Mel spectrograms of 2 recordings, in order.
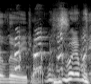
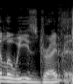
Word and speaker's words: Louis-Dreyfus: She doesn't pronounce the S. – Okay. – Julia Louis-Dreyfus.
